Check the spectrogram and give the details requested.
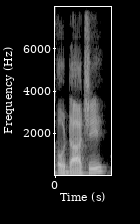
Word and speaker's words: odachi: we've seen these before games that BBC is pronounced odachi okay uh and then what's the is this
